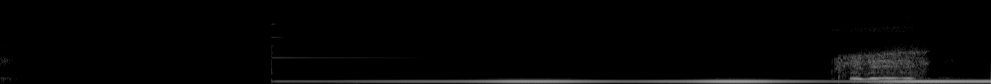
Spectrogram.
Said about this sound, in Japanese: ブーンってするね。音で耳の中までブルブル震えて、耳垢が取れやすくするよ。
